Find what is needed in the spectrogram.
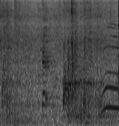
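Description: A bowling ball rolling down the lane, then a sudden clatter of pins being hit about a second and a quarter in, with voices around it.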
